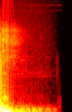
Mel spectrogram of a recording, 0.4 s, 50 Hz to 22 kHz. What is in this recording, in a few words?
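Hip Hop R n B bass drum; USB Soundscan vol.19; AKAI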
